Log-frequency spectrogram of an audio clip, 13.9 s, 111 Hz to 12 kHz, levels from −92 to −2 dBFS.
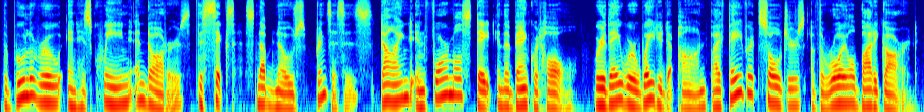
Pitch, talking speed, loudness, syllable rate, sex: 155 Hz, 125 wpm, -19 LUFS, 4.1 syllables/s, female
